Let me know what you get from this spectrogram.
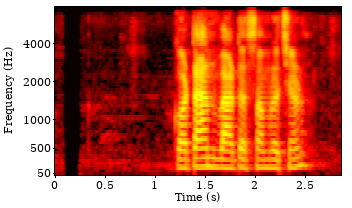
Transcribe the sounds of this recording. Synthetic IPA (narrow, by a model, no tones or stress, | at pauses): kʌʈanbaʈʌsʌmrʌtsʰʌɳ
